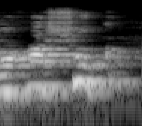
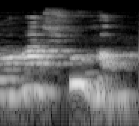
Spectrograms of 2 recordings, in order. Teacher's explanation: যেমন মহাসুখ, কিন্তু চর্যাপদের ক্ষেত্রে আমরা দেখতে পাবো মহাসুহ, হ মহাসুহ শব্দ পাবো, অর্থাৎ মহাপ্রাণ ধ্বনি হকারে পরিণত হচ্ছে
